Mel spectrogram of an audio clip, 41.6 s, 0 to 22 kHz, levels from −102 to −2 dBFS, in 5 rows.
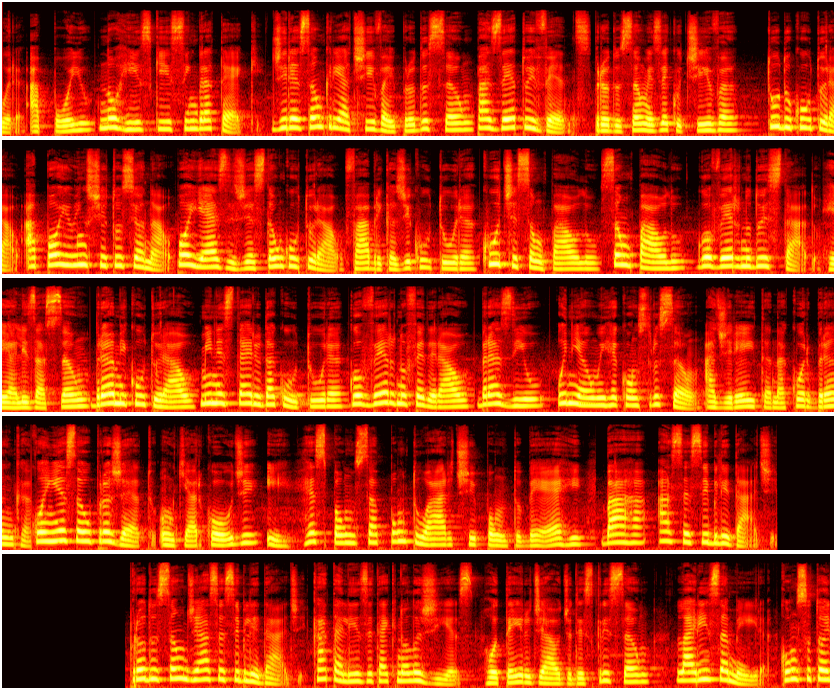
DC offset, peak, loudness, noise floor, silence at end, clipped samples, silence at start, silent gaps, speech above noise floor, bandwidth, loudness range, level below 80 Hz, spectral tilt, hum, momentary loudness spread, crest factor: under 0.1%; -4 dBFS; -20 LUFS; under -90 dBFS; 0 s; under 0.1%; 0 s; none; over 70 dB; 16.5 kHz; 4 LU; -56 dBFS; -6 dB/octave; none; 9 LU; 16 dB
